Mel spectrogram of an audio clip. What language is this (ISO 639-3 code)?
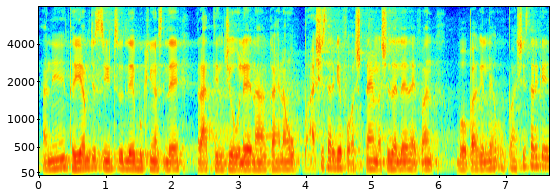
kok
